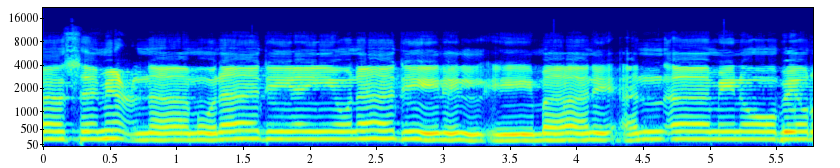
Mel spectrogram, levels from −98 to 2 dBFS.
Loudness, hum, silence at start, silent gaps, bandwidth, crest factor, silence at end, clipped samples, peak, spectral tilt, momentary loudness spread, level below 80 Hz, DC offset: -33 LUFS; none; 0 s; none; 11.5 kHz; 14 dB; 0 s; under 0.1%; -20 dBFS; -5 dB/octave; 2 LU; -82 dBFS; under 0.1%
